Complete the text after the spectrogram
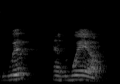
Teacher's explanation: with WH, I don't hear the H at all. It's a silent companion.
